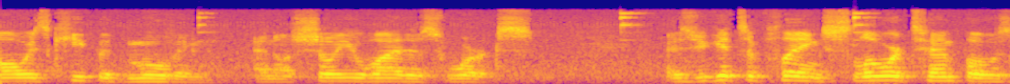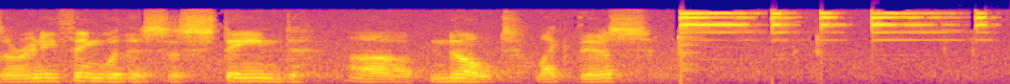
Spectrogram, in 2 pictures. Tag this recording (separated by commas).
Percussion, Music, Speech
